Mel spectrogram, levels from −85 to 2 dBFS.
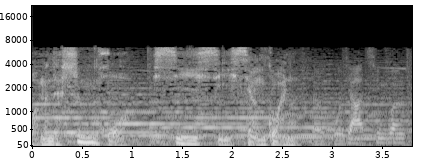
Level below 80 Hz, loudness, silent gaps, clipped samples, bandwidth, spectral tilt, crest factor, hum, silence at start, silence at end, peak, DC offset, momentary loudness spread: -28 dBFS; -15 LUFS; none; under 0.1%; 6.8 kHz; -4 dB/octave; 14 dB; none; 0 s; 0 s; -2 dBFS; under 0.1%; 10 LU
